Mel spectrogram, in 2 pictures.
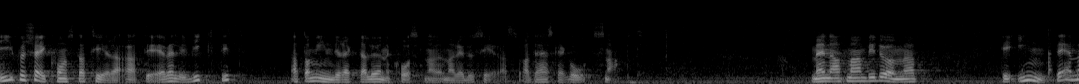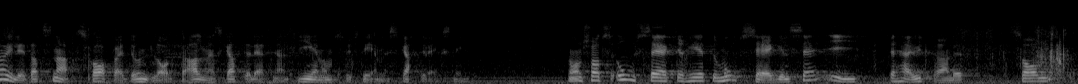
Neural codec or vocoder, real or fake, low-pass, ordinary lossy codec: none; real; 7.2 kHz; MP3, 64 kbps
